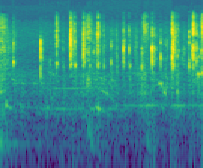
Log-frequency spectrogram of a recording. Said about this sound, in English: I like how in the background of this video, you're just going to be able to hear like clicking of buttons frantically. Yeah, frantic button mashing.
